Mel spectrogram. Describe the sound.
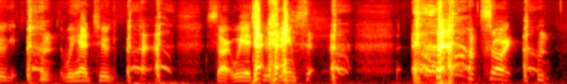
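Someone clears their throat in several harsh, scratchy bursts, with talking before and after.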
